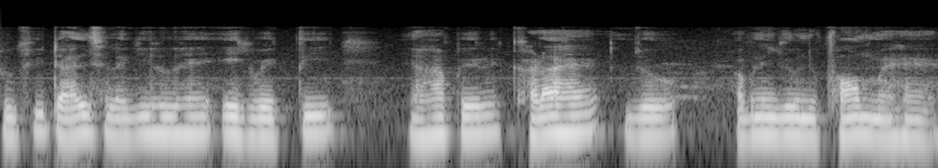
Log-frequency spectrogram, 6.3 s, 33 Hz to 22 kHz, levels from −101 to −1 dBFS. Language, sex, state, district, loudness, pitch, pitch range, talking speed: Hindi, male, Bihar, Patna, -20 LUFS, 115 Hz, 110-125 Hz, 165 wpm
